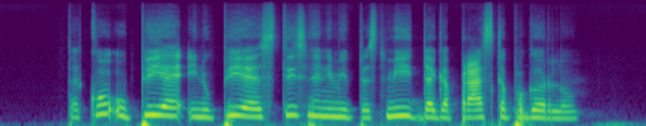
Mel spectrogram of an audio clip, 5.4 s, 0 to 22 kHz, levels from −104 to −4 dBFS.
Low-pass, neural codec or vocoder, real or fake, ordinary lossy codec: 19.8 kHz; autoencoder, 48 kHz, 32 numbers a frame, DAC-VAE, trained on Japanese speech; fake; none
